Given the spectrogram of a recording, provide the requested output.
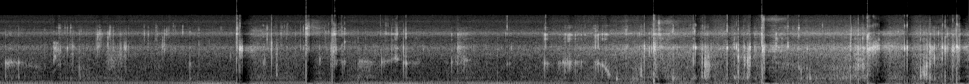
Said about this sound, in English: You like the sucking noise?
